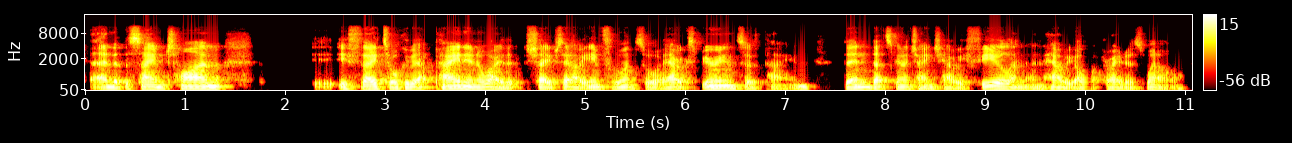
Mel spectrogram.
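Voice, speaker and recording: A young Australian man, a physiotherapist, answering interview questions in a measured way, slightly croaky in the morning, restarting his sentences often. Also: low-pitched, fairly even intonation, a little mellow. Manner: measured, with frequent restarts and ums. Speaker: physiotherapist guest.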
